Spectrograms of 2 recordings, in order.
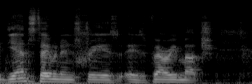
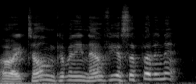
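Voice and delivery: loud Welsh accent, pitched very high; 9 semitones higher, 8 dB louder than usual. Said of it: "So you can do a Welsh accent".

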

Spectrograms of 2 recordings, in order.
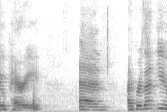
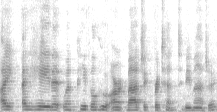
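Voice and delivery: quiet, grumbled mutter under the breath. Asked about grievances in a game, a player has Sayersha mutter under breath. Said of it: "quietly under their breath is just like".

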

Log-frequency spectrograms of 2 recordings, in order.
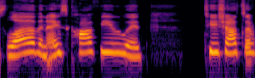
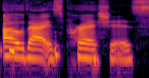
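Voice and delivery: put-on old Southern woman voice, lower; 5 semitones lower than usual. Retelling trying on a beanie in a shop, imitating old southern woman. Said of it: "it's like this old Southern woman".

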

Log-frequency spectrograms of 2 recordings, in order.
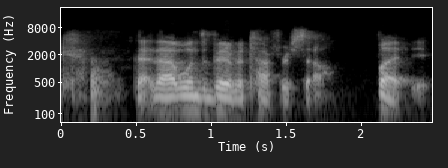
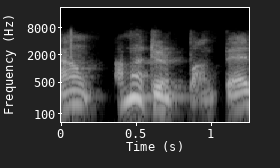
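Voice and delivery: put-on high, stubborn tone; 5 semitones higher than usual. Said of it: "and she's like".

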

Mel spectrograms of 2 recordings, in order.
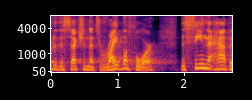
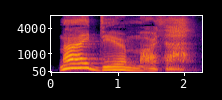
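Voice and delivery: spoken on a long sigh; 3 semitones lower than usual. A speaker reads Jesus's words to Martha, with a put-on sigh. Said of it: "I always read this as if he's sighing".

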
